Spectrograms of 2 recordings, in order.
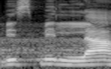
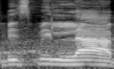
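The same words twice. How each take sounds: First: The L sound is light and thin. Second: The L sound is heavy and dark. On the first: The speaker calls it right. "বিসমিল্লাহ হবে লাম চিকন" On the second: The speaker calls it wrong. "এই বিসমিল্লাহ না"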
